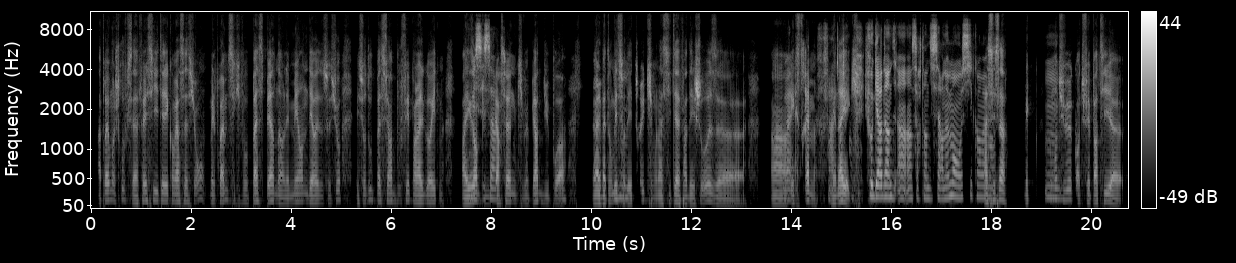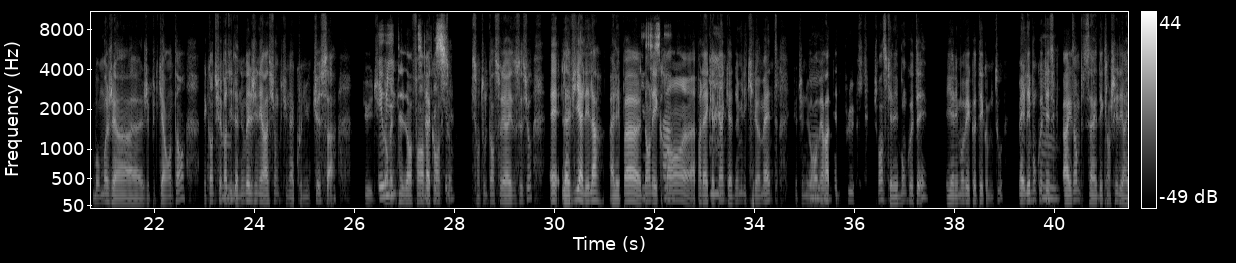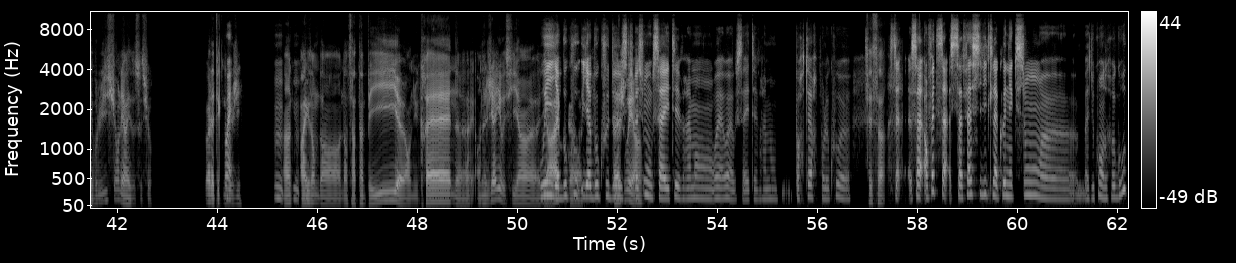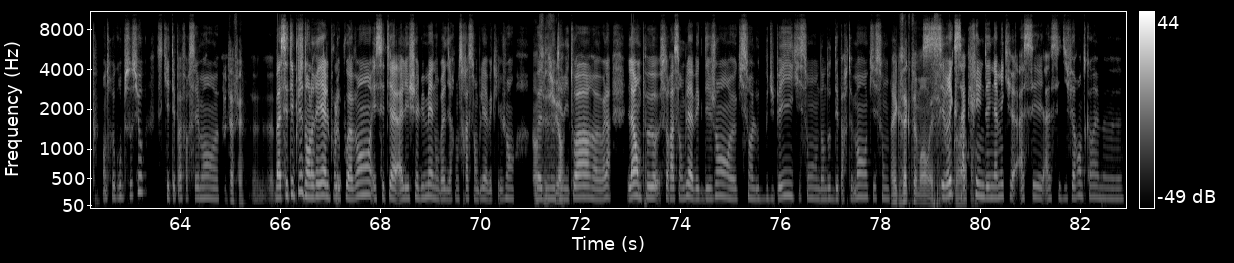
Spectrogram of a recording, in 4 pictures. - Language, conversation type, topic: French, unstructured, Comment la technologie change-t-elle nos relations sociales aujourd’hui ?
- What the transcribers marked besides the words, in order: stressed: "que"; in English: "Yes"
